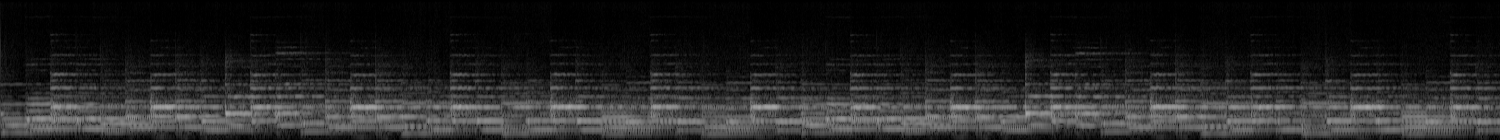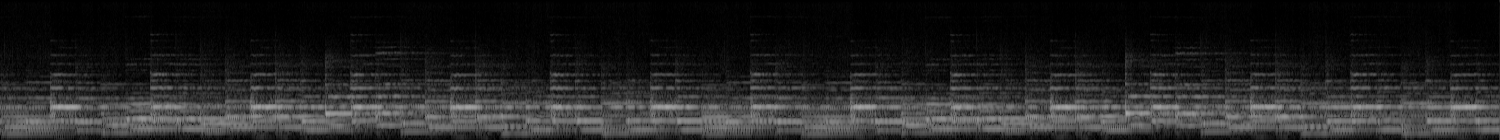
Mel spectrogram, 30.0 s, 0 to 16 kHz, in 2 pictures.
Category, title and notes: Music > Solo instrument
Piano loops 184 efect 4 octave long loop 120 bpm
free, music, loop, piano, simplesamples, pianomusic, samples, 120bpm, 120, simple, reverb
